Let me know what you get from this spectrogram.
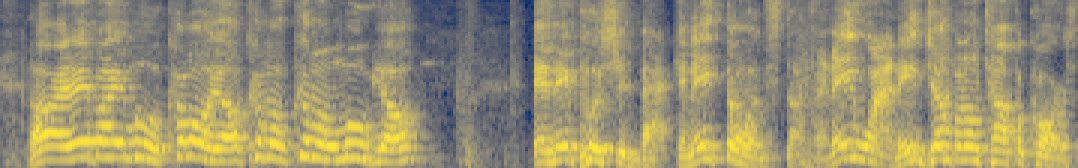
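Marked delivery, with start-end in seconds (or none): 0.2-2.9 high, exasperated, frustrated voice. Imitating cops pushing back a crowd: imitating frustrated cops. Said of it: "the cops seem so frustrated".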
